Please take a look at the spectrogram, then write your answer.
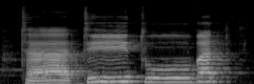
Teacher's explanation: Maka ada makmus di sana nanti, suara desis sedikit yang bisa didengar oleh kawan di samping kita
